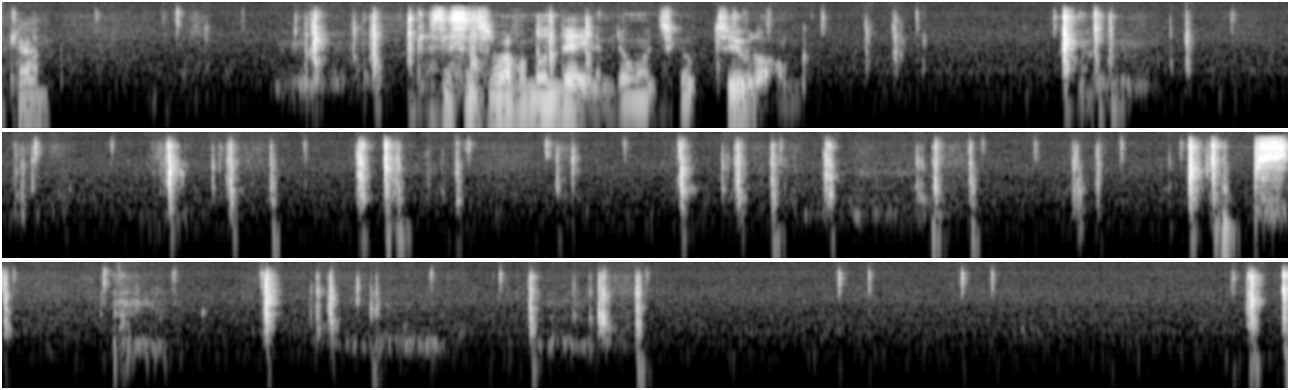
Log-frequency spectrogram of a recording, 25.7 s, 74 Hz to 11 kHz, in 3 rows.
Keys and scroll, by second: 2.3 h, 3.5 t, 5.7 ctrl+z, 7.2 /, 9.9 h, 11.0 /, 13.3 h, 14.6 t, 15.6 ctrl+z, 16.6 /, 19.2 h, 21.0 t, 25.6 /.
